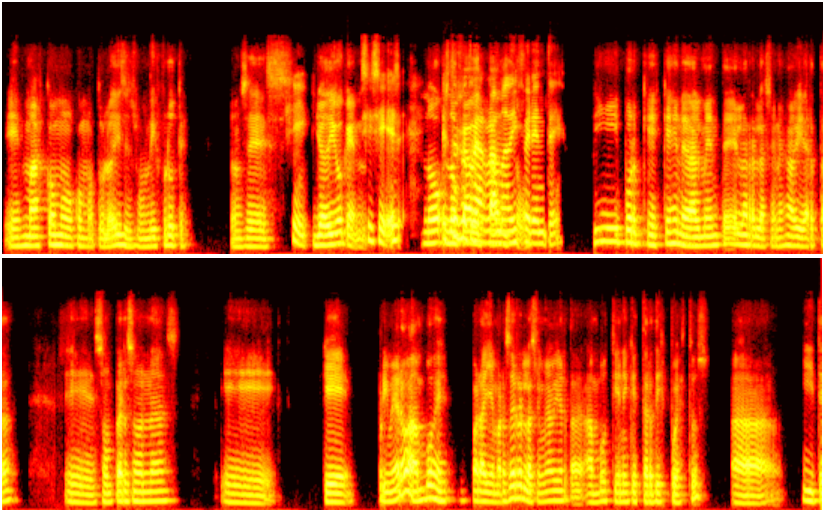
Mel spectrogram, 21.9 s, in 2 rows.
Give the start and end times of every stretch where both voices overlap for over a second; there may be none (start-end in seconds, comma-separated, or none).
5.9-7.1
